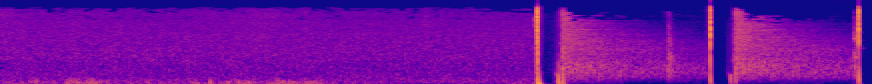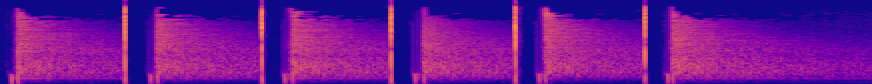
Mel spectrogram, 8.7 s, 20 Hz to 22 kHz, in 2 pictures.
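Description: Eight sharp pistol shots ring out at an even pace from a compact Walther PPS M2 or M&P Shield. Each crack is loud and close, with a short outdoor echo fading after it and faint wind noise underneath.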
